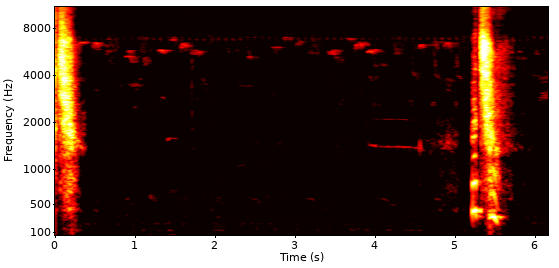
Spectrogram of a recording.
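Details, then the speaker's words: Sneezes deliberately induced by sniffing a tobacco-like substance held near the nose in a sneezing challenge: two sharp, explosive sneezes about five seconds apart, with a quiet room between them. "इसकी जैसे गंद आएगी उससे जोर-जोर से जो छींक आने वाली है तो चलो एक बार है जो ना के पास में करते हैं और फिर देखते हैं छींक आती है या नहीं आती है"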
